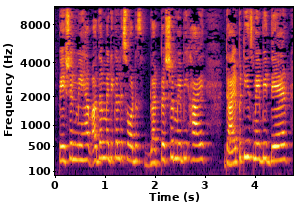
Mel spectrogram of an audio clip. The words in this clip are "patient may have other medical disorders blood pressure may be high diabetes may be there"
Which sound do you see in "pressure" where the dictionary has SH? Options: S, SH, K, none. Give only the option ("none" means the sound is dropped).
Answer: SH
